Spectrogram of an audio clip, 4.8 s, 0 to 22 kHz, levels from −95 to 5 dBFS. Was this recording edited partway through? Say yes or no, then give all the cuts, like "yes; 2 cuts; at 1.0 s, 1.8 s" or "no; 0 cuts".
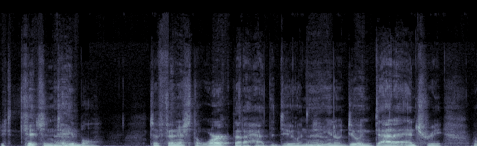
yes; 1 cut; at 1.3 s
